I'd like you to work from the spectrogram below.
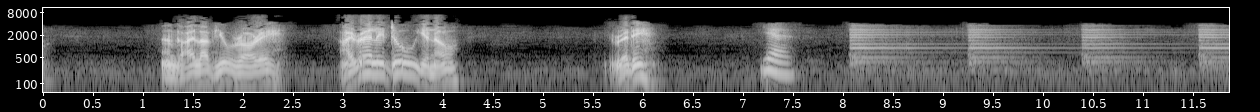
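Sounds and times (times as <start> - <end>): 
speech: 1.2 - 4.2, 5.6 - 6.2, 7.2 - 7.6
clock striking the hour with resonant chimes: 8.1 - 11.8.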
